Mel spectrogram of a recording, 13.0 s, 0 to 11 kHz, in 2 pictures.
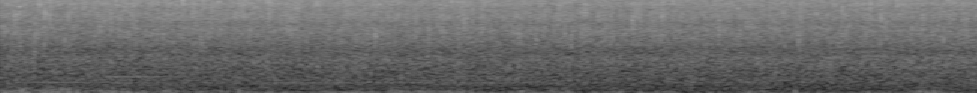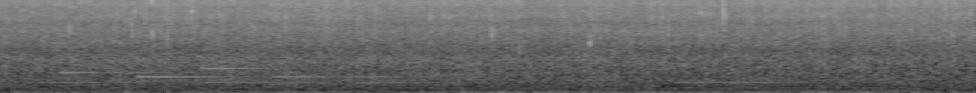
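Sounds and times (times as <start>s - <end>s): light rainfall hiss: 0.0s - 13.0s
raindrop ticks: 6.9s - 12.2s.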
